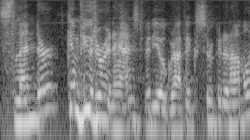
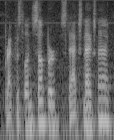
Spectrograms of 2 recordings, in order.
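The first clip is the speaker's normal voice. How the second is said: soft, mechanical looping chant of meals; rattled-off list; 4 semitones lower, 8 dB quieter, faster than usual. Acted. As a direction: repeat it like a stuck recording.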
